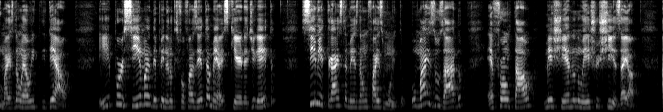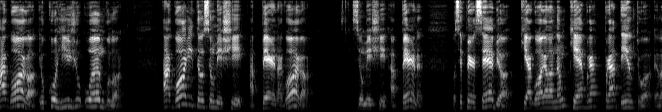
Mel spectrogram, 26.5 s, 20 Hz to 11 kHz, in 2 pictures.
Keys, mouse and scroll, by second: 0.8 ctrl+z, 2.5 KP_7, 3.2-3.9 scroll down 1, 3.9 click, 5.8 click, 7.3 ctrl+z, 8.2 KP_1, 8.9-10.3 scroll up 3, 12.5 click, 15.9 middle click, 18.6 right click, 19.2 middle click, 21.4 g.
